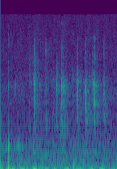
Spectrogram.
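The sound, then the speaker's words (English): Quick, uneven clicks of typing the website name Cracked Streams on a computer keyboard, a dozen or so sharp keystrokes tapping along at a steady level with no voices over them. “I don't know if I spelled it right.”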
